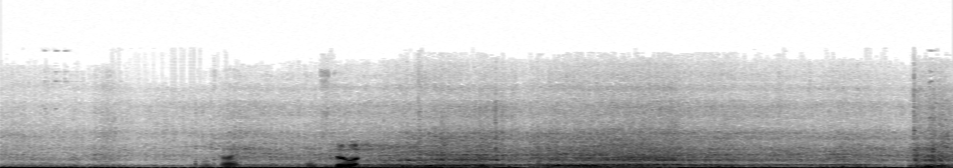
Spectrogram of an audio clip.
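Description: A motorcycle engine rumbles steadily as the bike rides along.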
